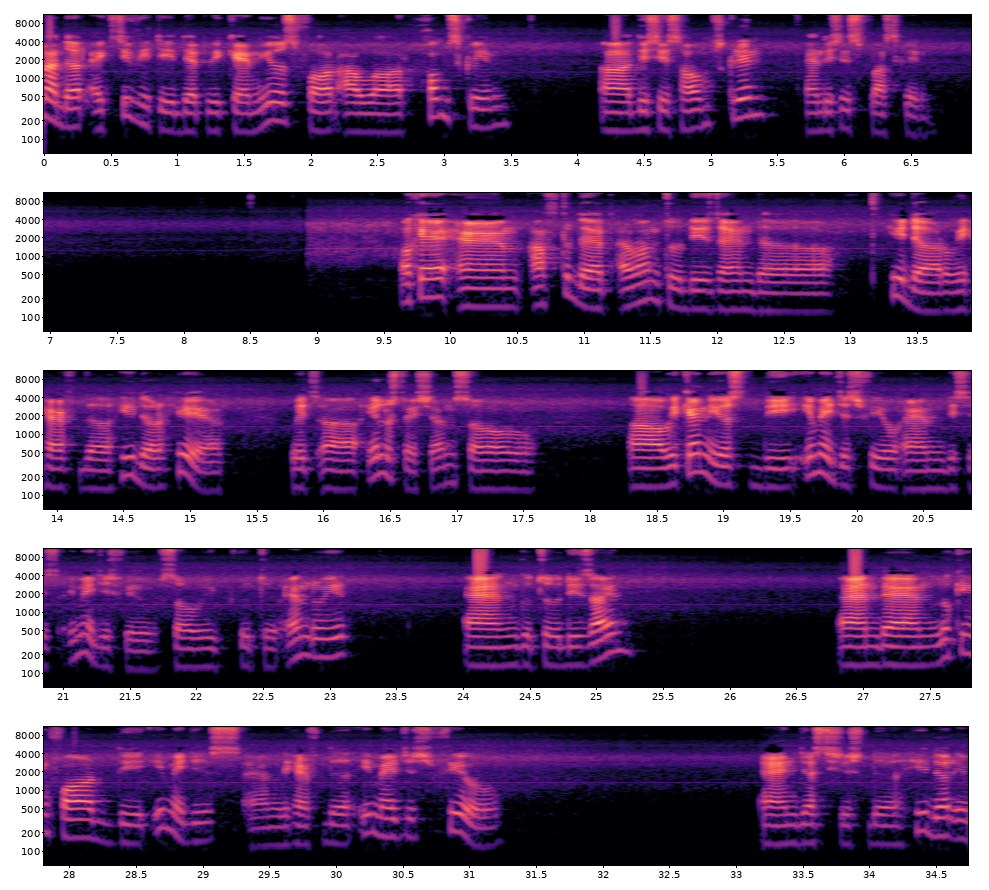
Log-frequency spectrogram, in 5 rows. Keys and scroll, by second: 8.6 shift+super+2.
